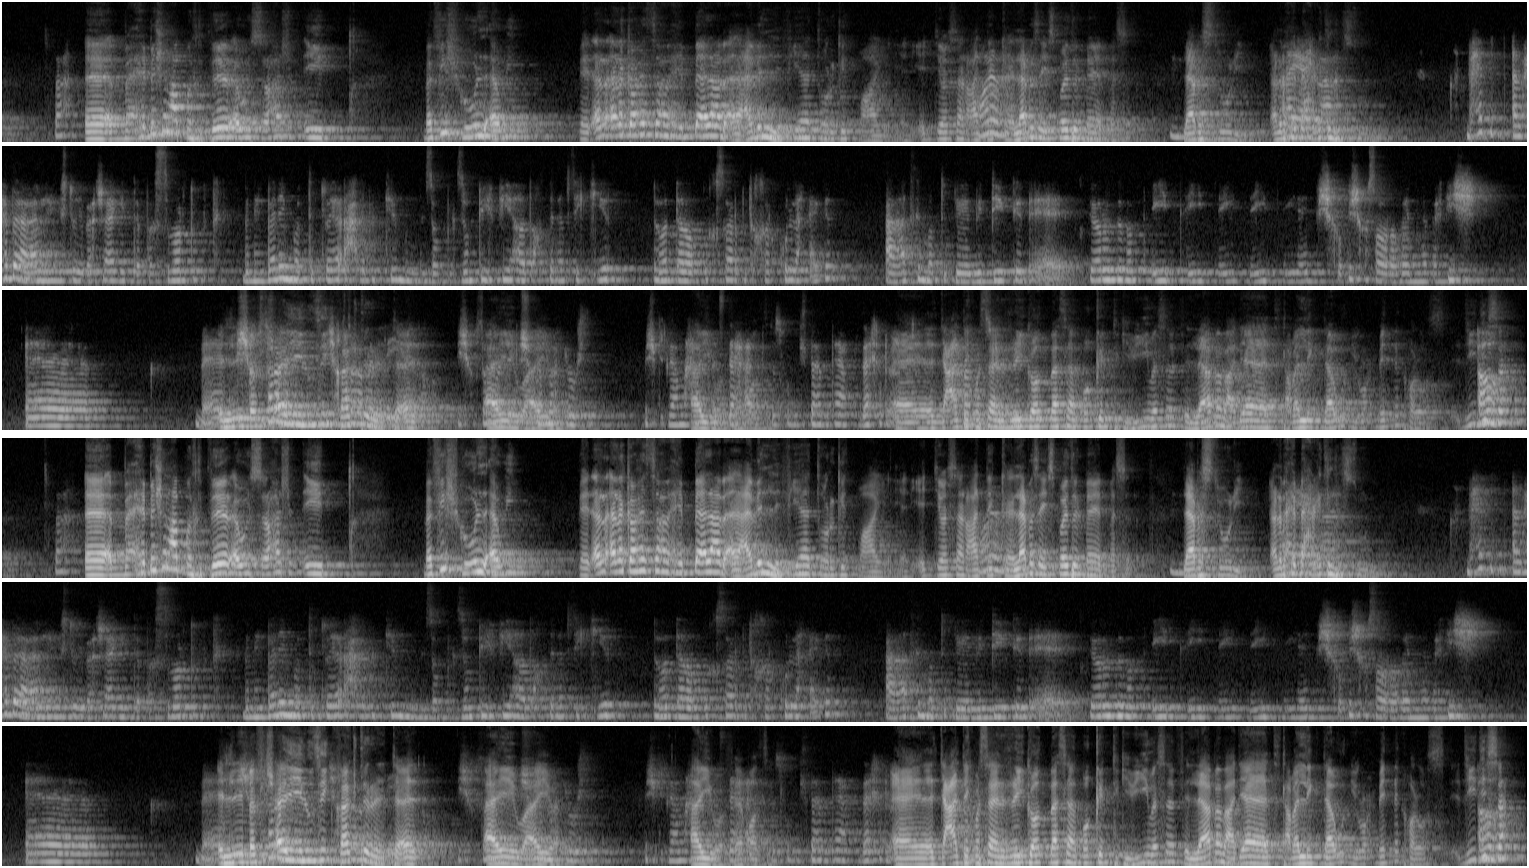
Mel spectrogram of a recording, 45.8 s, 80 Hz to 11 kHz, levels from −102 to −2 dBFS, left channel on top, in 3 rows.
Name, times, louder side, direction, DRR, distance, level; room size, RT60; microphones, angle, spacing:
voice 1, 0.8-3.2 4.2-5.2 5.8-11.2 11.8-12.4 12.7-13.7 32.7-34.7 35.3-36.1 37.4-38.1 39.4-45.6, right 3 dB, 55° right, 11 dB, 0.5 m, -33 dB
voice 2, 9.8-10.1 11.7-11.9 12.8-13.4 14.7-14.8 15.1-17.2 17.7-21.4 21.8-23.4 24.1-25.9 26.1-30.0 30.7-31.4 32.4-36.3 36.9-37.5 37.8-39.5 40.1-40.7 45.3-45.5, left 2 dB, 35° left, 7 dB, 0.8 m, -42 dB
11.5 x 4.8 x 5.8 m, 1.3 s
head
